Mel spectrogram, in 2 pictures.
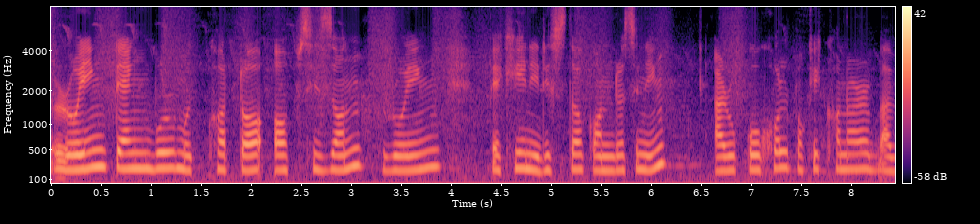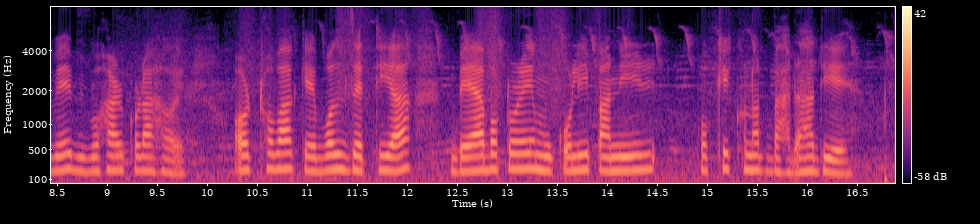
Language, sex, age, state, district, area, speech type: Assamese, female, 45-60, Assam, Dhemaji, urban, read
